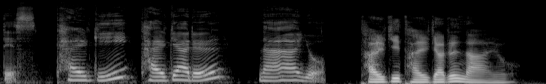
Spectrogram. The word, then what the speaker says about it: 닭: 닭 is pronounced as 닭, not 달. However, when it encounters 이응 at the back, 닭이, no, 달기, 달기. So here, 리을 stays and 기역 goes to the back.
